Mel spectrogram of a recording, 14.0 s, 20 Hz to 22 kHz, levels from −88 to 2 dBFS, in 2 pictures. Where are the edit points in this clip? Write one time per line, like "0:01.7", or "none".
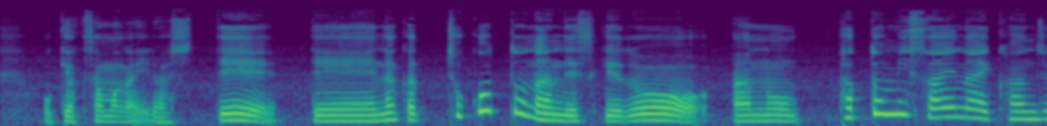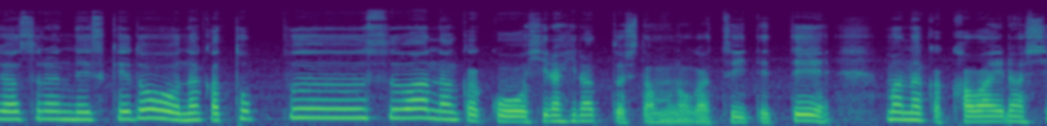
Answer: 0:02.0

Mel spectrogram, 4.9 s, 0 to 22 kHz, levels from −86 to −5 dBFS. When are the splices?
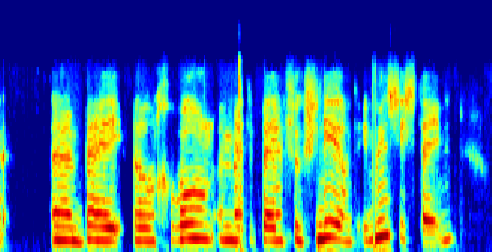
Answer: none

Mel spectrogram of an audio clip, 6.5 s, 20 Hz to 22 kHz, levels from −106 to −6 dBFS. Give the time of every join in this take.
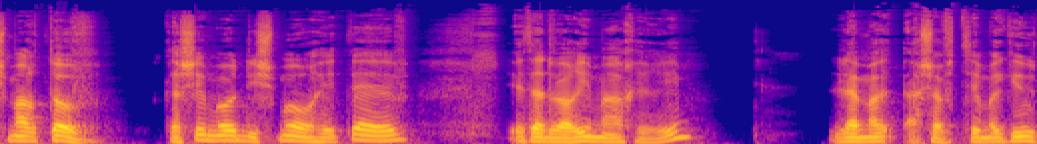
none

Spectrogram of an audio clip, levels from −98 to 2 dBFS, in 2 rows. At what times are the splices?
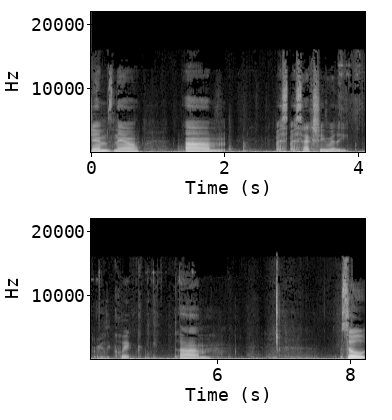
0:02.9

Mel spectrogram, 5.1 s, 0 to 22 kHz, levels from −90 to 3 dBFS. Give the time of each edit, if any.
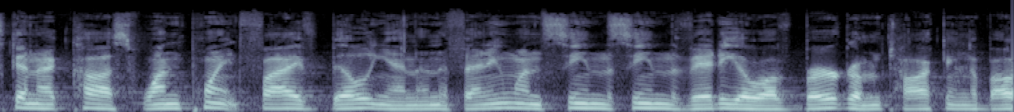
0:03.0

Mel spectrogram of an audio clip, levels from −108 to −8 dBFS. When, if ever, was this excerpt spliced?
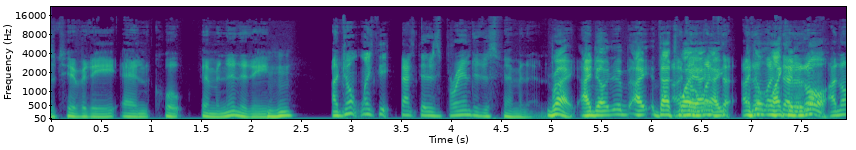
0:03.4

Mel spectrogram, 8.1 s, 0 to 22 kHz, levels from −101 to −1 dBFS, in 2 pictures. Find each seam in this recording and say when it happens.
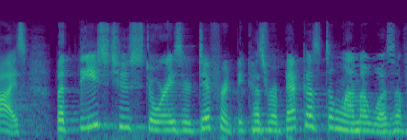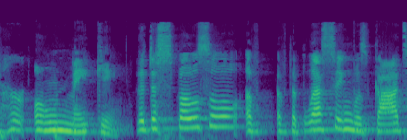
0:05.4
0:06.8

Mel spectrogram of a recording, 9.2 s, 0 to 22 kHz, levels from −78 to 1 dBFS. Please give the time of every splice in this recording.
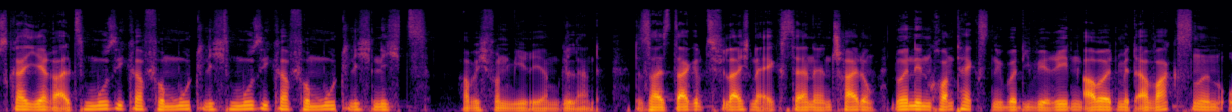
0:01.7
0:04.6
0:05.6
0:06.6
0:07.0
0:08.1

